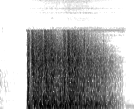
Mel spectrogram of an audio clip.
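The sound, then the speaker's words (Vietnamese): A rolling barrage of explosions that merges into one dense, loud roar starting abruptly, holding for about two seconds, then fading out. “Mấy chục tiếng nổ chấn động đất trời liên tiếp vang lên”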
